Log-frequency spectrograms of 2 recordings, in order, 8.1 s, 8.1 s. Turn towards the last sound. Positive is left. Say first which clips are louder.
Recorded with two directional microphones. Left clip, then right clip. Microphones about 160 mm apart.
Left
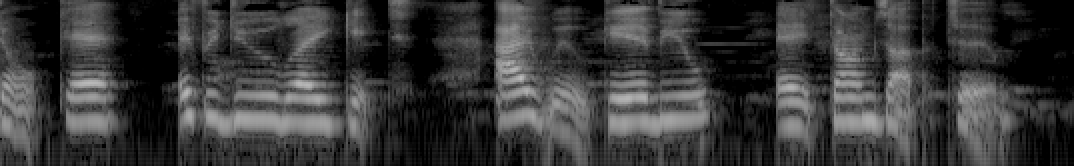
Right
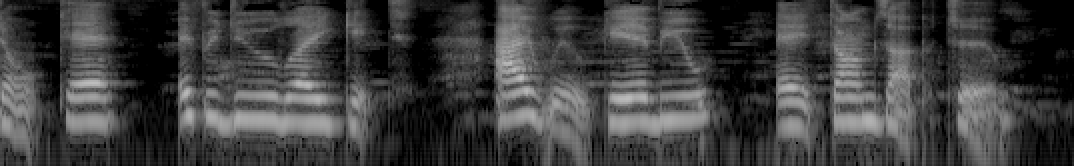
# right 2 dB
turn(degrees=-15)  # may be behind; listen again after turning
